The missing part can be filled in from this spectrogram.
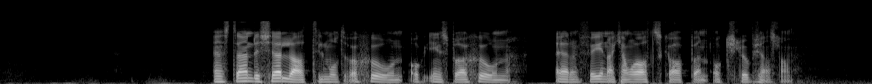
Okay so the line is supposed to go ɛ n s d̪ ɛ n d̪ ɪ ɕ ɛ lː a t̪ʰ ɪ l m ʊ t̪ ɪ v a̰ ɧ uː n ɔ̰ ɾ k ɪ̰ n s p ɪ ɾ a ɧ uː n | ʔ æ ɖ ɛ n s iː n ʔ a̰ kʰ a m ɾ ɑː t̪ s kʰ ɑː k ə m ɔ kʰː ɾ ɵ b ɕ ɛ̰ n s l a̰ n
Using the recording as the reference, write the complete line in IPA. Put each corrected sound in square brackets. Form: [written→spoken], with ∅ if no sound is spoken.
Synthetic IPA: ɛ n s [d̪→t̪] ɛ n d̪ ɪ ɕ ɛ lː a t̪ʰ ɪ l m ʊ t̪ ɪ v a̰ ɧ uː n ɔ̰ [ɾ→∅] k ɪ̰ n s p ɪ ɾ a ɧ uː n | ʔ æ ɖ ɛ n [s→f] iː n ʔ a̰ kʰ a m ɾ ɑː t̪ s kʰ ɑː [k→p] ə [m→n] ɔ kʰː [ɾ→l] ɵ b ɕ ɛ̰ n s l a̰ n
